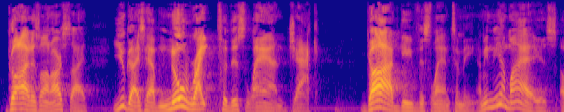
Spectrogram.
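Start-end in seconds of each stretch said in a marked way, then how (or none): 0.1-7.1 slow, loud, defiant declaration; determined defiance. Retold or imitated. Nehemiah defies his scoffing enemies, slow and loud. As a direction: plant your feet and declare it. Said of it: "with great determination".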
